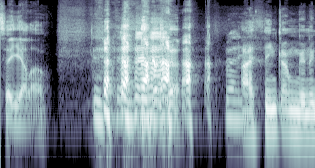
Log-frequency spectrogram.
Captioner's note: laughs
